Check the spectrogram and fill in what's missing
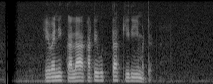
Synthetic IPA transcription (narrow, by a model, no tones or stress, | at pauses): eʋənikːalaːkaʈiʋut̪ːakːiɾiːməʈə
